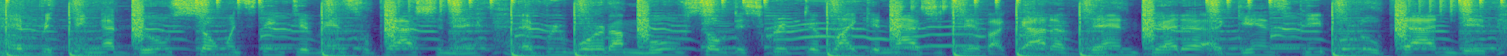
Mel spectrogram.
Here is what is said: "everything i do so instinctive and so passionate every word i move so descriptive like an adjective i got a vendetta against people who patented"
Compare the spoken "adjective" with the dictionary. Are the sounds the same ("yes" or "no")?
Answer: no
